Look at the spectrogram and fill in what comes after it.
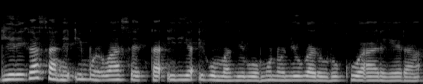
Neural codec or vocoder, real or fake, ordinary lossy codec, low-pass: vocoder, 22.05 kHz, 80 mel bands, HiFi-GAN; fake; none; none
